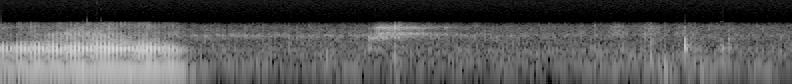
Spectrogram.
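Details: A sleeping French Bulldog snores in what is described as its loudest snoring yet: one loud, deep, rattling snore lasting about a second, followed by near silence with faint breathy noises and a few soft clicks.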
